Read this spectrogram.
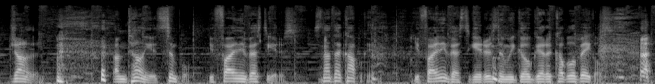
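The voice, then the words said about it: Put-on Italian-New York uncle accent. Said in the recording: “It's like a sort of Italian accent, but yeah, sort of New York. ... I'm kind of doing vaguely like an uncle.”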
